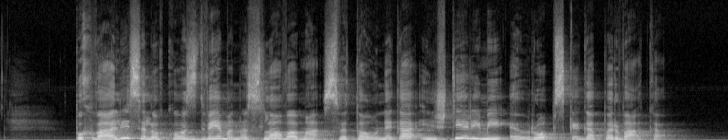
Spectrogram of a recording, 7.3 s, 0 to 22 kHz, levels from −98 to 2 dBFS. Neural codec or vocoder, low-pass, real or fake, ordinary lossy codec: none; none; real; none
